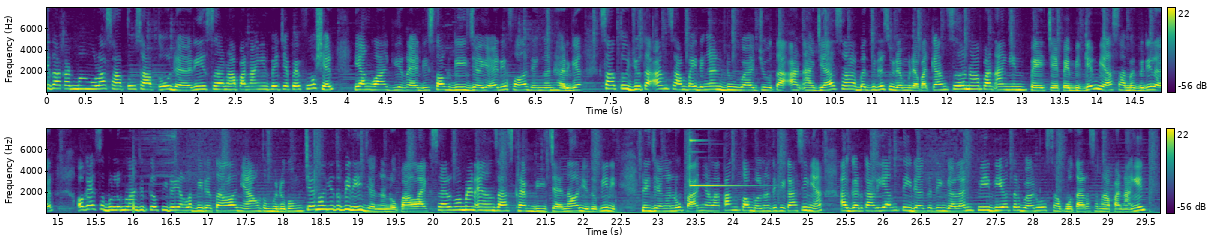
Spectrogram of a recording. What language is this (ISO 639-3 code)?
ind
